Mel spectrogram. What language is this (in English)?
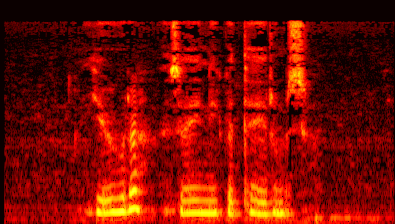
Latgalian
